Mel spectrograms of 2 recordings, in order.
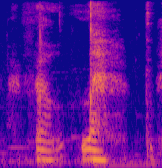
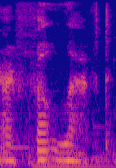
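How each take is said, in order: First: Laughing. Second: Said in the usual way. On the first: Real, not acted. Repeats the line, laughing through it.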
